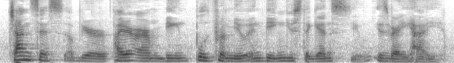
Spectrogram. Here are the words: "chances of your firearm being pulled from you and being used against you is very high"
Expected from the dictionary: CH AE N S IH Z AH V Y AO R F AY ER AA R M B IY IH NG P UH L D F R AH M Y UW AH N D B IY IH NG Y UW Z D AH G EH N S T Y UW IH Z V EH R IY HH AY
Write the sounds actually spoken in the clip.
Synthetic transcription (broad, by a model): CH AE N S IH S AH V Y AO R F AY ER AA R M B IY IH NG P UH L D F R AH M Y UW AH N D B IY IH NG Y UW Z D AH G EH N S T Y UW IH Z V EH R IY HH AY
